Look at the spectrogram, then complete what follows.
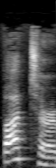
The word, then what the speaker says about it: butter: So if a letter T falls between 2 vowel sounds, which are voiced, so if it falls in the middle of vowels, then the T is pronounced as a D and the whole word is voiced.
